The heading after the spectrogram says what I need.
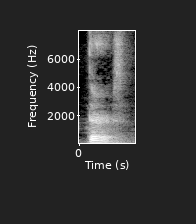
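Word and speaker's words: there's: So a lot of times when I hear students using this contraction, they don't actually turn it into a contraction. What they do is just pronounce it very fast, like this. Thurz. A native speaker will just say thurz.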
